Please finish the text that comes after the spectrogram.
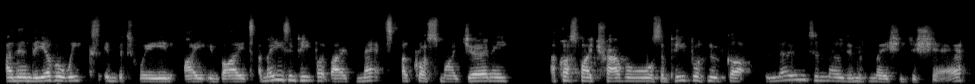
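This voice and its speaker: A man's voice: fairly high pitch, moderate pace, a little mellow, slightly rough, low-quality recording. A British man hosting a coaching community's livestream, talking in a chatty, rambling, upbeat way. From United Kingdom.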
